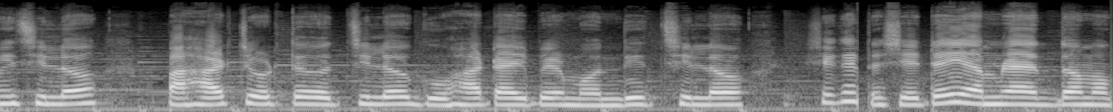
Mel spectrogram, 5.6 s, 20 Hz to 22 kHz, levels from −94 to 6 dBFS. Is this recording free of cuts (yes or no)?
no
